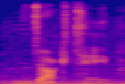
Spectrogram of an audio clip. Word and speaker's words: duct tape: pronounce it that clearly we don't usually say duct tape you usually only hear the t sound once duct tape so yeah that's all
